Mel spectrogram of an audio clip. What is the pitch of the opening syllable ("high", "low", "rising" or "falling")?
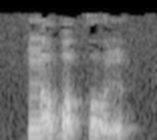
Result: rising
